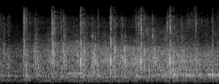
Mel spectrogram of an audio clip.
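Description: Scattered applause: a few people clapping unevenly, sharp separate claps over a low hubbub.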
